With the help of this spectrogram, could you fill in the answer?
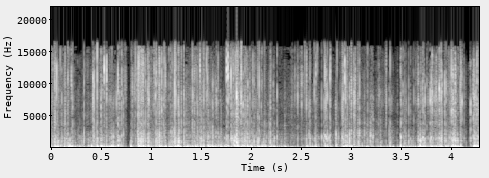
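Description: Fingertips and nails scratch and squeeze a hand-sized grey porous foam sponge with a foam handle, held close to the face. The result is a dense, steady, low-heavy crinkling and crackling texture, broken by a few brief dips.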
